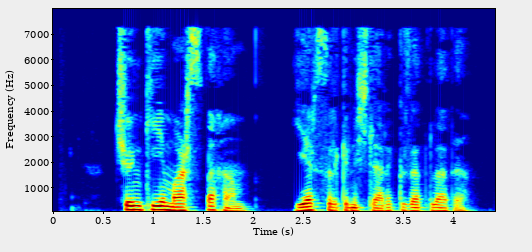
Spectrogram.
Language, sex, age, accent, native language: Uzbek, male, 18-24, Samarqand, Uzbek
